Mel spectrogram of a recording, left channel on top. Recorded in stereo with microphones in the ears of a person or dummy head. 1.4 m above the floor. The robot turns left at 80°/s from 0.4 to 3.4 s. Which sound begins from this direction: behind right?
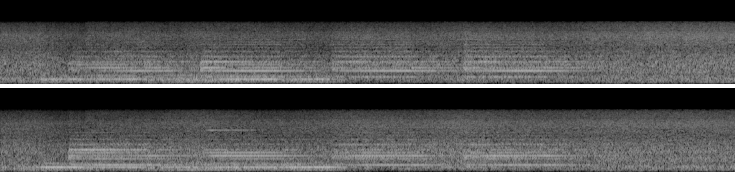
A buzzer, at 0.7 s.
